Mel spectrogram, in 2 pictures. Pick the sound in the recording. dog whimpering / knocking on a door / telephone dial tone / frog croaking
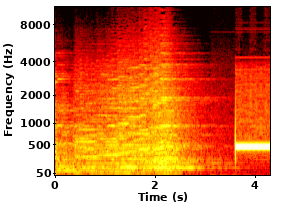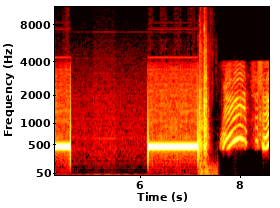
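telephone dial tone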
